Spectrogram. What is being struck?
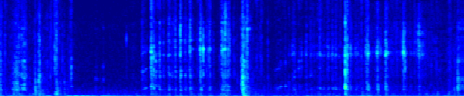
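Solid soap bar scraped with a metal blade.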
